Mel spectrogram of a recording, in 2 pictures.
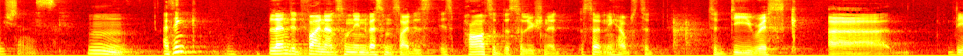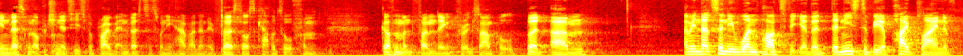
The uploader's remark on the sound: On this live podcast recording of Talking Cop.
